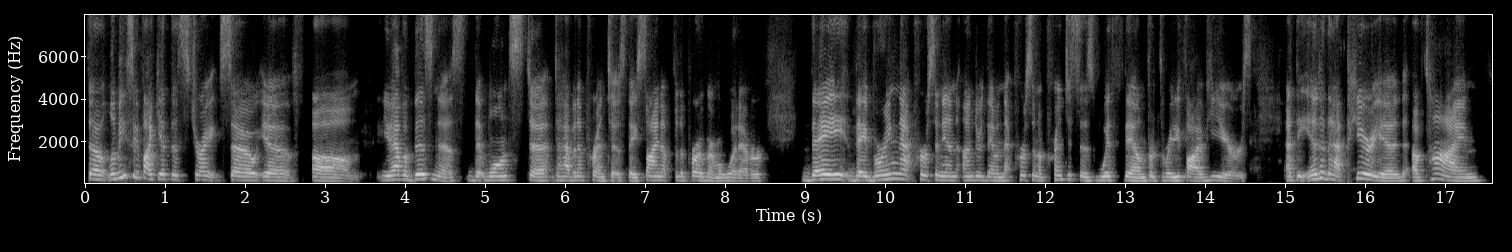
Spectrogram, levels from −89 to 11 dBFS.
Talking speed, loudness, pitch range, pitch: 200 wpm, -21 LUFS, 165-210 Hz, 180 Hz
